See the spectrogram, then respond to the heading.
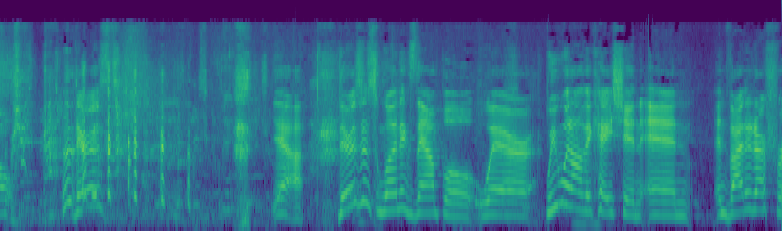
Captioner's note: laughter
